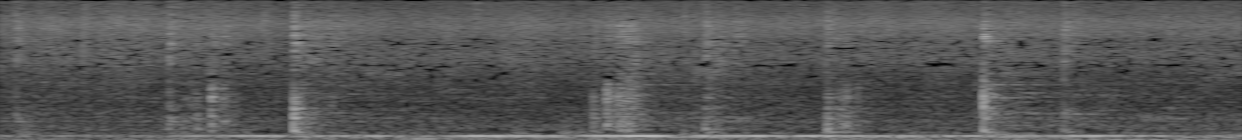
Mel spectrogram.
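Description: Chopped cabbage and capsicum sizzling in hot oil as they are stir-fried over a high flame. A perforated metal slotted spoon scrapes and taps against the pan at irregular moments, over a steady low hum.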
